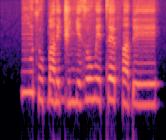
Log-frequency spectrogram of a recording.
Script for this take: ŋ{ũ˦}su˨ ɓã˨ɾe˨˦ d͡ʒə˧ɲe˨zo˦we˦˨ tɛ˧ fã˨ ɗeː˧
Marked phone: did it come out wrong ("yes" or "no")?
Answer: no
